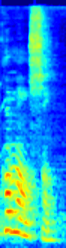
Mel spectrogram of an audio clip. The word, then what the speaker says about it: commençons: Here, the C risks hardening into a K sound disrupting the flow of the verb. So French makes a precise alteration. Nous commençons. A small hook beneath the C and the sound is restored.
